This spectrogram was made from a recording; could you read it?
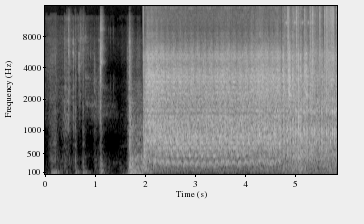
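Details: Cummins Big CAM IV diesel, cold start at -6 °C not plugged in; a few quiet clicks, catches right away and settles into a steady even rumble, a healthy cold start.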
